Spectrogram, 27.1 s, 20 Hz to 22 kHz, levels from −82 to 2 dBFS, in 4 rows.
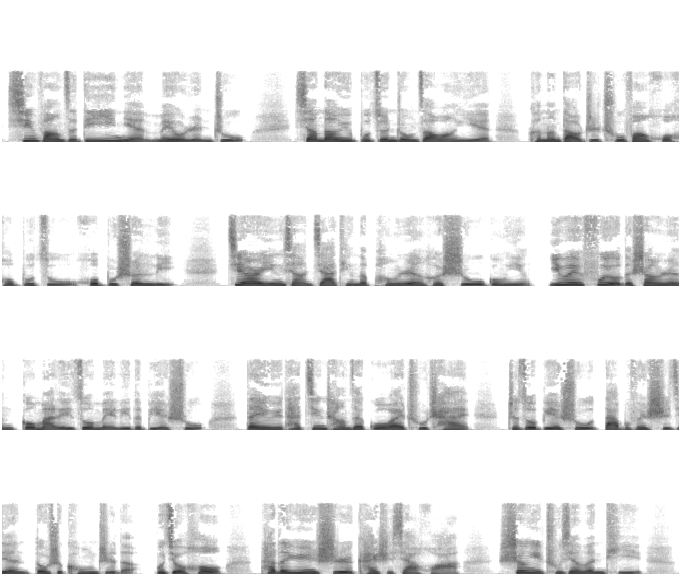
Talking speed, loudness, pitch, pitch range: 235 characters per minute, -24 LUFS, 220 Hz, 195-260 Hz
